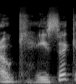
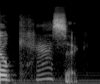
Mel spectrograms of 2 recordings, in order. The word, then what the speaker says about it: Ocasek: His name's not Ocasek. It's Ocasek. Yeah.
